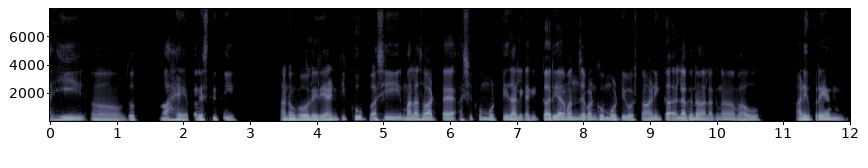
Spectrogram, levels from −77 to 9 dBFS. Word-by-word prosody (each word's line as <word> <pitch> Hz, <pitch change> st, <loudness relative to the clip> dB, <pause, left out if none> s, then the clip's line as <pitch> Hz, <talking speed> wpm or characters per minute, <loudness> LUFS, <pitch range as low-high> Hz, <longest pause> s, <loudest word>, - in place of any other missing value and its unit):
ही 110 Hz, +3 st, 0 dB, 0.3 s
अ, -, -, -6 dB, 0.5 s
जो 100 Hz, -1 st, -2 dB, 0.5 s
आहे 100 Hz, +1 st, +1 dB
परिस्थिती 110 Hz, -2 st, -2 dB, 0.8 s
अनुभवलेली 110 Hz, 0 st, +3 dB
आहे 110 Hz, -, +3 dB
आणि 120 Hz, +1 st, -1 dB
ती 135 Hz, -, -6 dB
खूप 160 Hz, -1 st, +1 dB
अशी 135 Hz, +2 st, +1 dB
मला 120 Hz, 0 st, +2 dB
असं 125 Hz, +1 st, +1 dB
वाटतंय, 115 Hz, 0 st, +1 dB
अशी 115 Hz, +5 st, -7 dB
खूप 140 Hz, -, -5 dB
मोठी 130 Hz, 0 st, -1 dB
झाली, 115 Hz, -5 st, +2 dB
का 105 Hz, -, -2 dB
की 115 Hz, +1 st, -7 dB
करियर 125 Hz, +4 st, +5 dB
म्हणजे 135 Hz, -1 st, +2 dB
पण 135 Hz, 0 st, 0 dB
खूप 135 Hz, 0 st, +1 dB
मोठी 120 Hz, -1 st, 0 dB
गोष्ट 110 Hz, -1 st, -2 dB
आणि 115 Hz, +3 st, 0 dB
क -, -, -1 dB, 0.2 s
लग्न 115 Hz, +3 st, +2 dB
लग्न 125 Hz, +6 st, -3 dB
भाऊ 105 Hz, +1 st, -2 dB, 0.6 s
आणि 120 Hz, +2 st, +4 dB
प्रेम. 130 Hz, -6 st, +2 dB
115 Hz, 165 wpm, -24 LUFS, 110-130 Hz, 0.8 s, करियर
